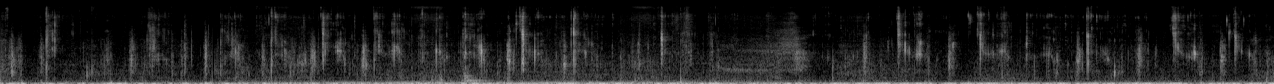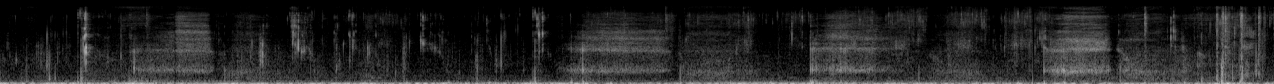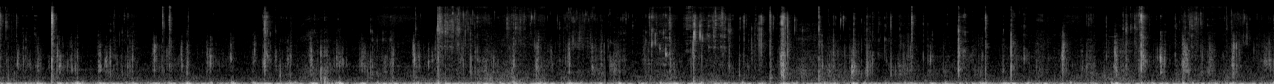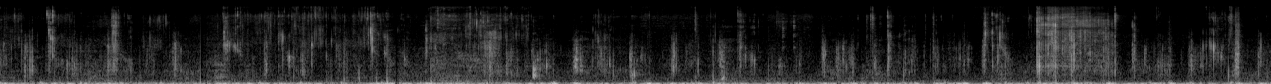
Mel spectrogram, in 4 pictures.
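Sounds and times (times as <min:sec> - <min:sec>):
person chewing food: 0:00.0 - 0:50.9.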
